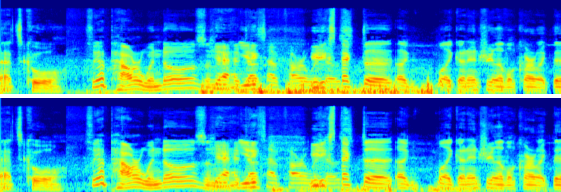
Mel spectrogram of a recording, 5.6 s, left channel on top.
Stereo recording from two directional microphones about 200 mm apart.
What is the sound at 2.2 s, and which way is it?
Speech, 25° left (ahead or behind).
